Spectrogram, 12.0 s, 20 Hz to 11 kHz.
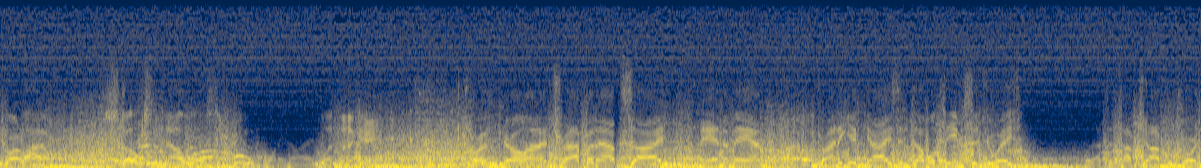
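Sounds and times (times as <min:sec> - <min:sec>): arena crowd noise: 0:00.0 - 0:10.2
commentator talking: 0:04.7 - 0:10.2, 0:10.8 - 0:12.0.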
